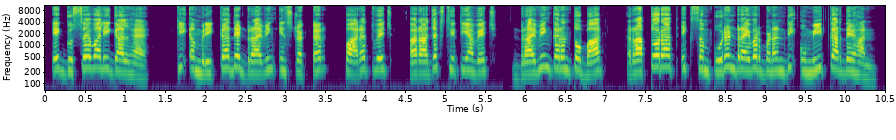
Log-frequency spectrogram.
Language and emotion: Punjabi, angry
